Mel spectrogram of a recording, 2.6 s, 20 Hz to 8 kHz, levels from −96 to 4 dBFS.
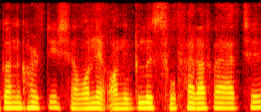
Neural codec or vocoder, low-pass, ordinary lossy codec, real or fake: codec, 16 kHz, 1.1 kbps, Voila-Tokenizer; 7.2 kHz; none; fake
